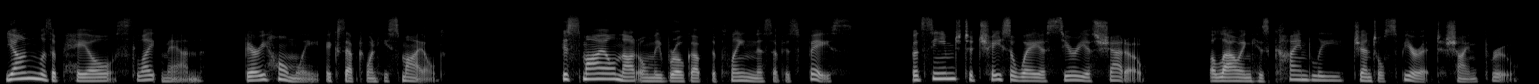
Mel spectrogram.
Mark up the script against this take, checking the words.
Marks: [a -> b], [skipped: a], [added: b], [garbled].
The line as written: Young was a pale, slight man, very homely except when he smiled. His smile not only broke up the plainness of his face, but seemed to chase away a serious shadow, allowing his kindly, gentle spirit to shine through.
Young was a pale, slight man, very homely except when he smiled. His smile not only broke up the plainness of his face, but seemed to chase away a serious shadow, allowing his kindly, gentle spirit to shine through.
